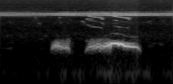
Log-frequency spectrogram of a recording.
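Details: Wild spotted dove singing during decoy luring: a short low coo followed by a longer, slightly rising and falling coo, with a steady high insect whine throughout.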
